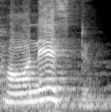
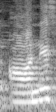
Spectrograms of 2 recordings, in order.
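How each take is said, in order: First: The word starts with an audible h sound. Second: The word starts with a vowel, no h. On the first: The speaker calls it wrong. "वो कह रहा है हॉनेस्ट" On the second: The speaker calls it right. "अगर कोई ऑनेस्ट नहीं कह रहा है"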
